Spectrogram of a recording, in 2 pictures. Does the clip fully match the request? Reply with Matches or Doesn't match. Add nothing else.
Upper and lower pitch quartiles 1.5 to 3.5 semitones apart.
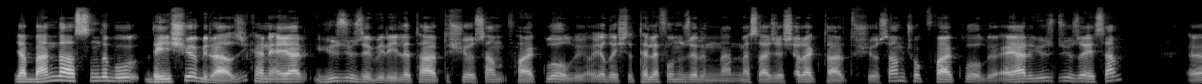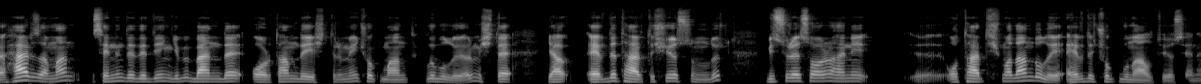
Doesn't match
